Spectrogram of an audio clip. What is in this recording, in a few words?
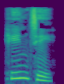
"ಹಂಚು", Kannada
